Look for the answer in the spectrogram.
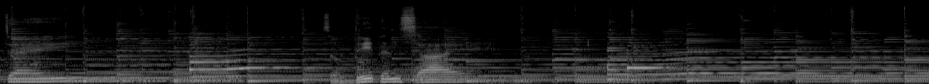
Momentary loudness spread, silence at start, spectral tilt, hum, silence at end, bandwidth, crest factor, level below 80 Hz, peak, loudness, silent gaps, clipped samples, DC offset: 9 LU; 0 s; -5.5 dB/octave; none; 0 s; 16 kHz; 16 dB; -64 dBFS; -20 dBFS; -37 LUFS; none; under 0.1%; under 0.1%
